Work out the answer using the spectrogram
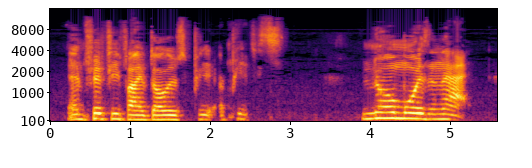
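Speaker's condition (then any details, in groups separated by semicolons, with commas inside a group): Cerebral palsy; stable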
